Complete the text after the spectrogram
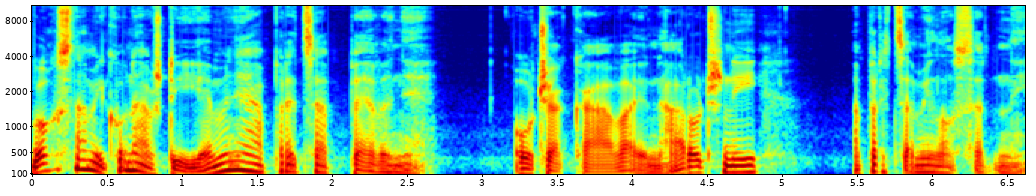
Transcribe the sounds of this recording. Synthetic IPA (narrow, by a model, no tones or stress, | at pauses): bɔxsnamikʰɔnaːvʒd̪ijɛmɲɛapɾɛtsapɛʊɲɛ̰ | ʔɔt͡ʃakʰa̰ːʋa̰jɛ̰na̰ːɾɔt͡ʃniː | apɾɛsa̰milɔ̰sr̩d̪nḭː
